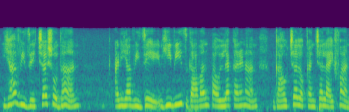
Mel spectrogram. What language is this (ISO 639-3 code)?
kok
